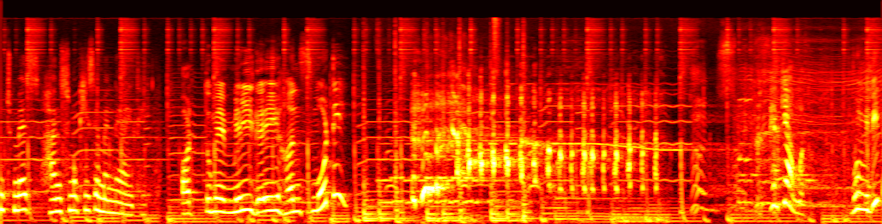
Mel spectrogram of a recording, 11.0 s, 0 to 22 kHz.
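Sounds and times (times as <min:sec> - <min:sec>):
background music: 0:00.0 - 0:11.0
rapid staccato clucking: 0:04.7 - 0:08.4.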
